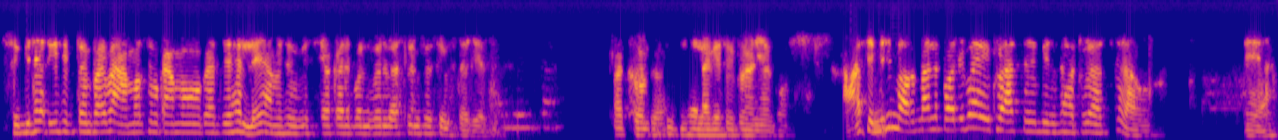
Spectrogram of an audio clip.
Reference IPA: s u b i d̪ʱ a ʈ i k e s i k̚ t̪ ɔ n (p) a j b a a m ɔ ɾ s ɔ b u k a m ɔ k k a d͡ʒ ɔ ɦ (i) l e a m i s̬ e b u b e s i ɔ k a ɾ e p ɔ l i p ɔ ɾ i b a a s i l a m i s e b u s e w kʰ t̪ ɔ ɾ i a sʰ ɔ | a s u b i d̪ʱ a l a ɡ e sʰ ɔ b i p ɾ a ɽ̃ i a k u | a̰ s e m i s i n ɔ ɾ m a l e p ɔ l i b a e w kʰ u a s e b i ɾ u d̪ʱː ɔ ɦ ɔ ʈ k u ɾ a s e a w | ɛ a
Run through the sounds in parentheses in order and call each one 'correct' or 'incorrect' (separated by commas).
correct, incorrect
